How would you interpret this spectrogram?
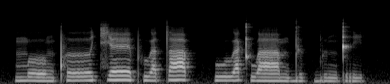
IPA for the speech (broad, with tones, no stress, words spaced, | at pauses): moː˨˩ŋpʰɤː˦˥t͡ɕɛː˥˩pʰu˧a̯ ta˥˩p̚ | wu˦˥a̯kʰwaː˧mdɯ˨˩k̚ bɯ˨˩ŋtri˨˩t̚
